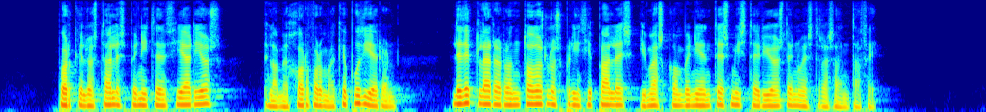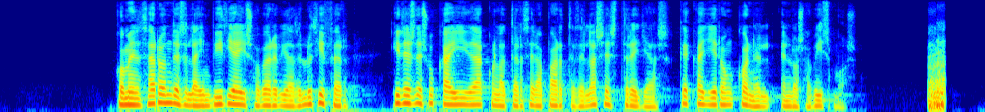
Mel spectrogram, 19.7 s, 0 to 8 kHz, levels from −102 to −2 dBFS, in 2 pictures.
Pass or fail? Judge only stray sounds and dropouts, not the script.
fail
